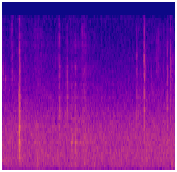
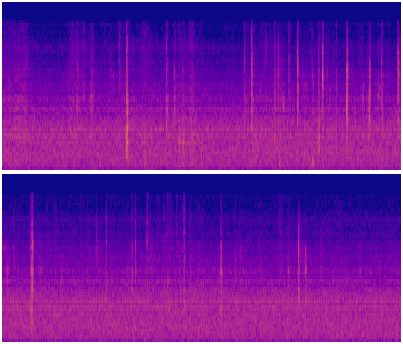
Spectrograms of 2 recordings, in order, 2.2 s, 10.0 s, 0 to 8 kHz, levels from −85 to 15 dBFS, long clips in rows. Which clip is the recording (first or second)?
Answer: first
